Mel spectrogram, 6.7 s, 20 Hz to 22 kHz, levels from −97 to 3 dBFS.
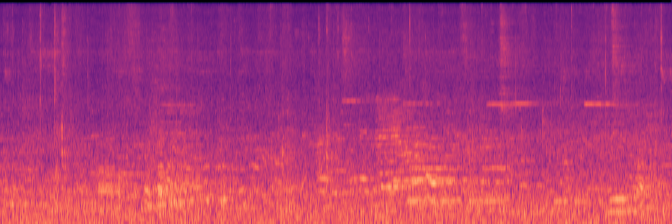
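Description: No faults can be heard anywhere in the recording.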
